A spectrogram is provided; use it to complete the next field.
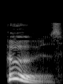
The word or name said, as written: whose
